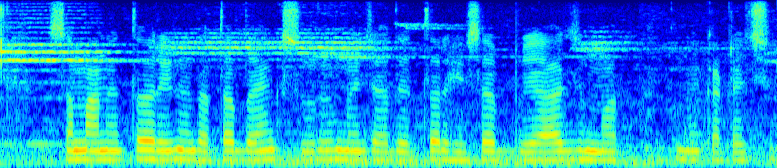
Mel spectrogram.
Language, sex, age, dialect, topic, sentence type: Maithili, male, 25-30, Eastern / Thethi, banking, statement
